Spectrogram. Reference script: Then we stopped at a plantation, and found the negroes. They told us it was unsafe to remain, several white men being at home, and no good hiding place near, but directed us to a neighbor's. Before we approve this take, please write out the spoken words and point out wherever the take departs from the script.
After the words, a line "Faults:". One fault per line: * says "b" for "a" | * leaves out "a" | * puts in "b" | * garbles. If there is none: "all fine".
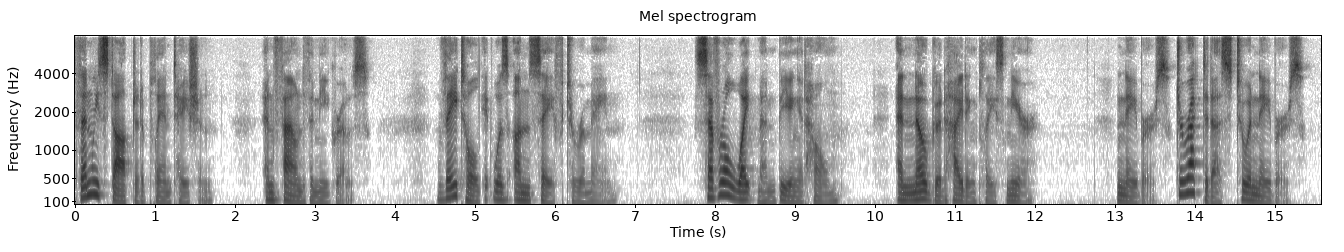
Then we stopped at a plantation, and found the negroes. They told it was unsafe to remain, several white men being at home, and no good hiding place near, neighbor's directed us to a neighbor's.
Faults:
* leaves out "us"
* says "neighbor's" for "but"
